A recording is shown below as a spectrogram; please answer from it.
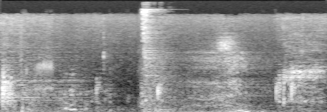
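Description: A few low, throaty frog croaks from the video game Hearthstone sound close and quiet, separated by short pauses, with faint squelchy noises in between.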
